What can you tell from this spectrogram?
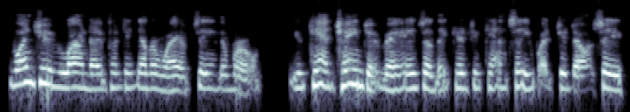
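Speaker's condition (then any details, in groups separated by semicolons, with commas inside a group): ALS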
